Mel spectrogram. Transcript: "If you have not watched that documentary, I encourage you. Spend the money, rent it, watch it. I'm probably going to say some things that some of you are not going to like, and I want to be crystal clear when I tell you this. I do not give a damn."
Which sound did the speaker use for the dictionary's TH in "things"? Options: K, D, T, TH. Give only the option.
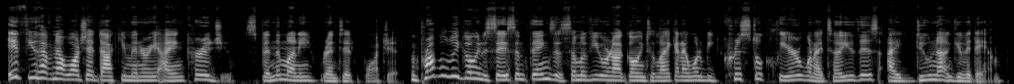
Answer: TH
